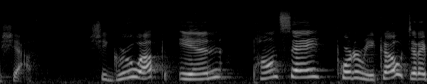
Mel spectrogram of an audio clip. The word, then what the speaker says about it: Ponce: She grew up in Ponce, Puerto Rico. Did I pronounce that right?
